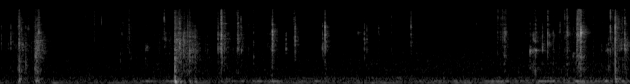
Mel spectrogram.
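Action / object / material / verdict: scrape / bar of soap / soap / none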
